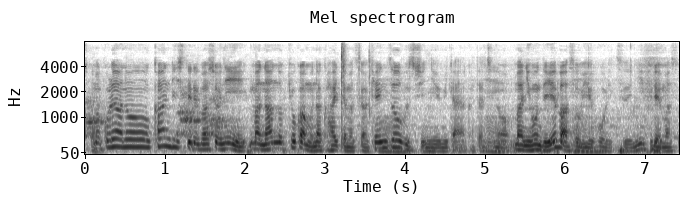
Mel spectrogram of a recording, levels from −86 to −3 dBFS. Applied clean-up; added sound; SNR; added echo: none; Dog; 14 dB; reverberation time 0.2 s.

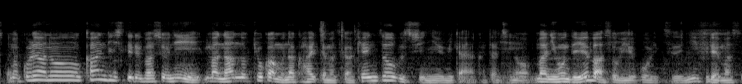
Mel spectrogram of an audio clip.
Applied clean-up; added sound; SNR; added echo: neural separator model SepFormer DNS4.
